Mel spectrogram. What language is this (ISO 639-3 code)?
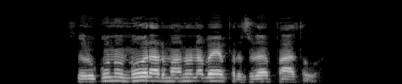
pus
